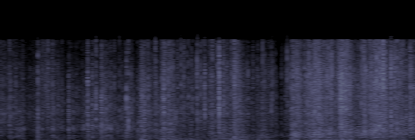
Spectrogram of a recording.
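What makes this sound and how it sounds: Long red-painted nails and fingertips rub and smooth flat a single large, thin sheet of white tissue paper printed with green leaves and red berries, lying on a fabric tablecloth. A steady stream of soft, bright crinkling and rustling is heard, almost all in the high range with no low end. It briefly dips, then grows louder and denser toward the end.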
